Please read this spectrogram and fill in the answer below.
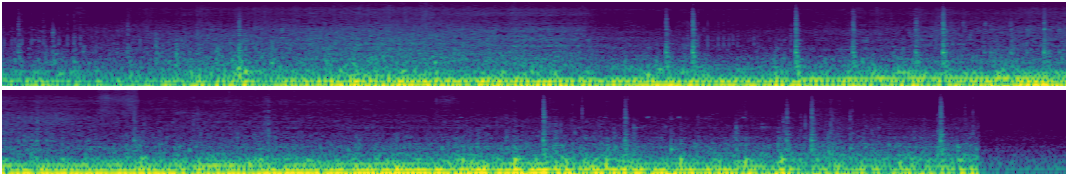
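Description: Vehicle engine and tyre noise heard from inside the cabin while driving on a wet dirt track: a steady low rumble with scattered clicks and knocks from the bumpy ground. It cuts off suddenly just before the end.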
